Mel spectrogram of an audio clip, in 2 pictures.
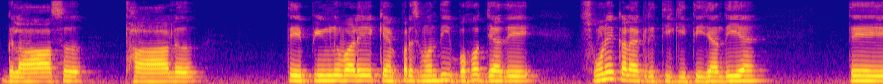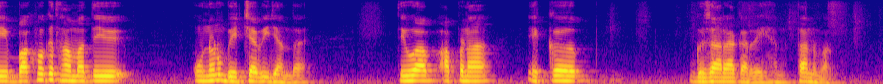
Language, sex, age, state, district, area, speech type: Punjabi, male, 30-45, Punjab, Mansa, urban, spontaneous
